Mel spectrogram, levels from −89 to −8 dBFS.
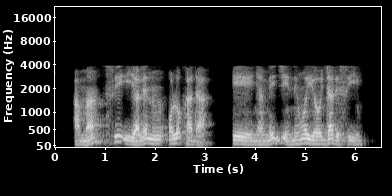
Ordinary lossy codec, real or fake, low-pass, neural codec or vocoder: AAC, 16 kbps; fake; 7.2 kHz; codec, 16 kHz in and 24 kHz out, 1 kbps, XY-Tokenizer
